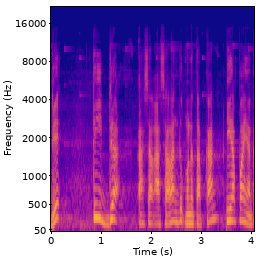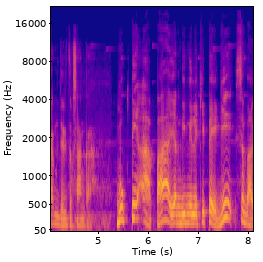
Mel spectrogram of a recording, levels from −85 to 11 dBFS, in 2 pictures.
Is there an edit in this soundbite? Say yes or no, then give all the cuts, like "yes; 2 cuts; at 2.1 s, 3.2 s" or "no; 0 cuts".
yes; 2 cuts; at 3.4 s, 5.2 s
